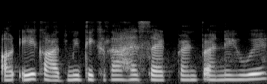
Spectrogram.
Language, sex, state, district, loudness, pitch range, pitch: Hindi, female, Uttar Pradesh, Jalaun, -16 LUFS, 210-225 Hz, 220 Hz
